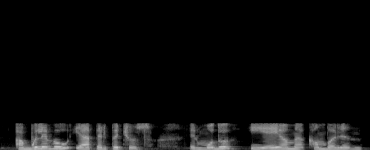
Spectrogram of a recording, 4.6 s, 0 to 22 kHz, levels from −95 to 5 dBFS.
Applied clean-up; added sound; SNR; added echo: none; none; none; none.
